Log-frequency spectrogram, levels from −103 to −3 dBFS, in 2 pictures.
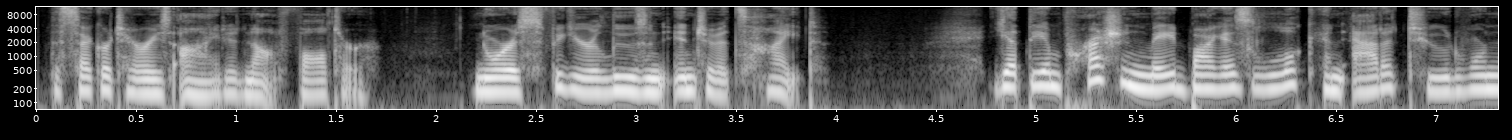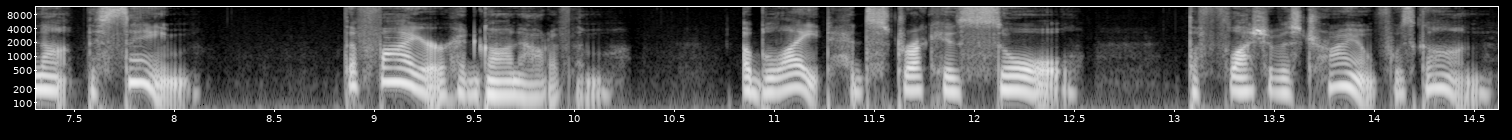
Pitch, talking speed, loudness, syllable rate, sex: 180 Hz, 195 wpm, -19 LUFS, 5.3 syllables/s, female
